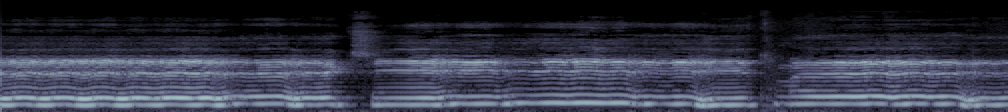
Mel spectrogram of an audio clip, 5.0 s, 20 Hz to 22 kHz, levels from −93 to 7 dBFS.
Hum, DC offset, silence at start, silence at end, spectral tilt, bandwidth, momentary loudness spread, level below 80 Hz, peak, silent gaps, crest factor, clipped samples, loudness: none; under 0.1%; 0 s; 0 s; -5 dB/octave; 12.5 kHz; 8 LU; -70 dBFS; -14 dBFS; none; 14 dB; under 0.1%; -27 LUFS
